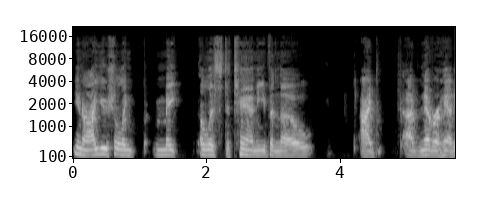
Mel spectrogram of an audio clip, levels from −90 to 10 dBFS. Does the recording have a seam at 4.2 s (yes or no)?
no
